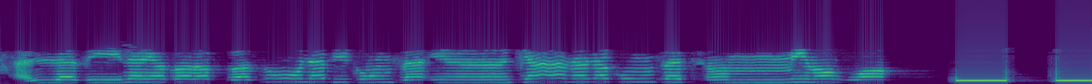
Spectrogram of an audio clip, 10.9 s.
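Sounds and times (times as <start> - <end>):
speech: 0.2 - 9.7
telephone busy tone after a call disconnects: 9.6 - 10.9.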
